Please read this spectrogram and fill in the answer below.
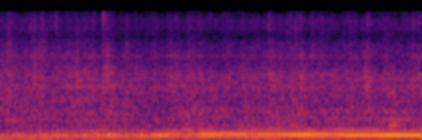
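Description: A motor vehicle engine running with a steady low hum, getting louder about two seconds in.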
